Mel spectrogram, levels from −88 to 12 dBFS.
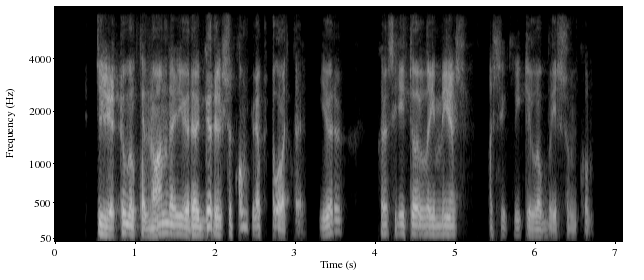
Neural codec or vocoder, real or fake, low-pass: codec, 24 kHz, 1.5 kbps, HILCodec; fake; 7.2 kHz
